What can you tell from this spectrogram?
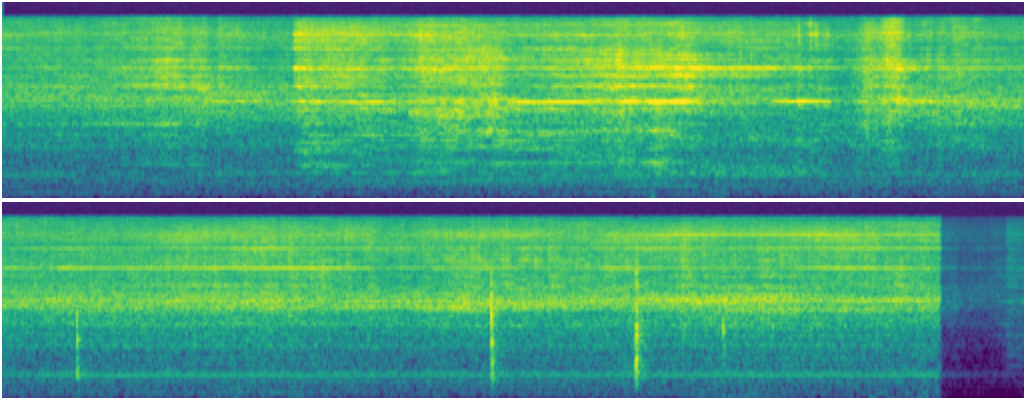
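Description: SawStop table saw running with dust collection on; the blade cuts through a hardwood plank on a crosscut sled from about two to five seconds in. A few sharp clicks follow as the sled's pivoting stop and hold-down clamp are worked. The running sound stops abruptly near the end.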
